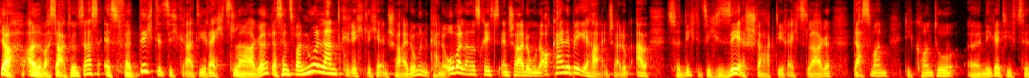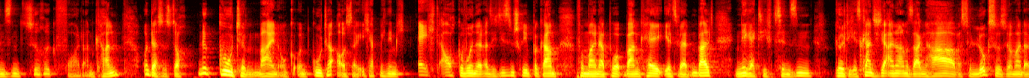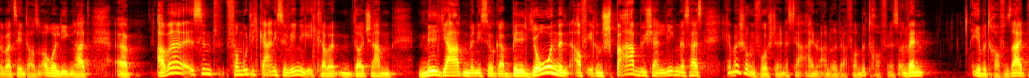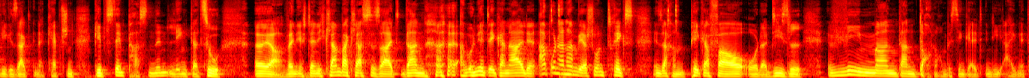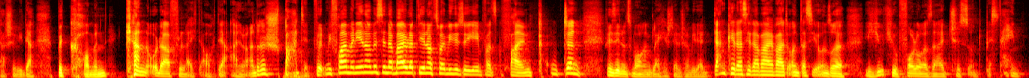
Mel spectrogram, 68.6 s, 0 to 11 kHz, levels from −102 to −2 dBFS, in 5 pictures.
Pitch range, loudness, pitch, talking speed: 95-135 Hz, -27 LUFS, 110 Hz, 205 wpm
